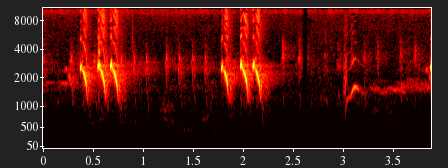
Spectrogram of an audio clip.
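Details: Pardalote calling: a quick run of three sharp, downward-slurred notes, repeated after about a second and a half, then a short rising note that flattens into a thin level whistle.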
